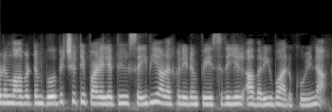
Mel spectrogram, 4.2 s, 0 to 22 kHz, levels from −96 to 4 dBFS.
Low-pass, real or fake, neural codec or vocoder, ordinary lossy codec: 7.2 kHz; fake; codec, 24 kHz, 0.9 kbps, WavTokenizer, large speech release; MP3, 64 kbps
